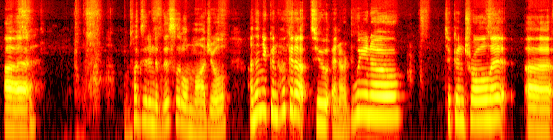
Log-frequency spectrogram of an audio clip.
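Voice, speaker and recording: A woman's voice: mid-range voice, a little mellow. A woman talking casually and enthusiastically to viewers as the host of a tech live stream. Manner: enthusiastic, exclaiming.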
